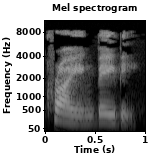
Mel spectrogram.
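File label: "Crying Baby", English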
